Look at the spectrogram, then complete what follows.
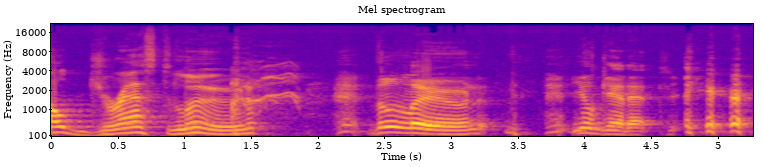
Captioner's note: laugh; laugh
